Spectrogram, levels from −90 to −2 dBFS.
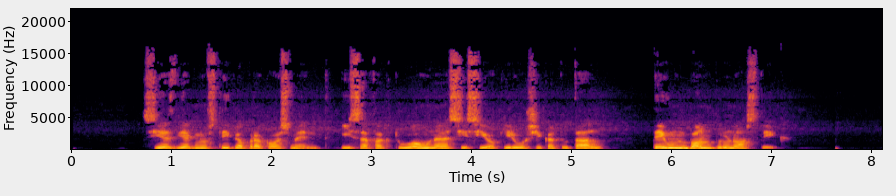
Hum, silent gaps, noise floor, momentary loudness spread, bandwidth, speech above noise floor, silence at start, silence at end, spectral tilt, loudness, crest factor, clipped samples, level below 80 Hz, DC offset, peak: none; none; -73 dBFS; 11 LU; 16 kHz; 54 dB; 0.75 s; 1.1 s; -4.5 dB/octave; -19 LUFS; 18 dB; under 0.1%; -66 dBFS; under 0.1%; -2 dBFS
